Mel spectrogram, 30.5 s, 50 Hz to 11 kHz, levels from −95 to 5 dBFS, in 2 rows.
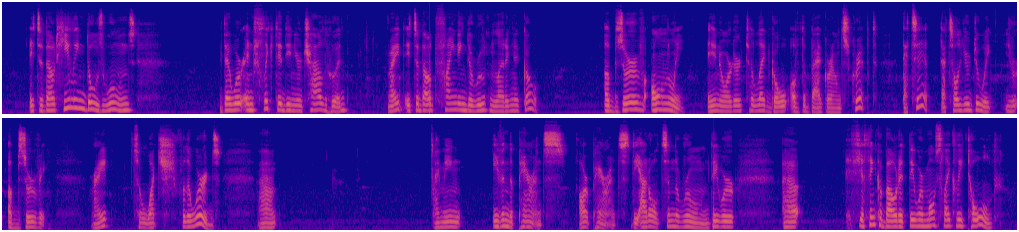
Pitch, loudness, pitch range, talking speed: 155 Hz, -41 LUFS, 135-180 Hz, 140 wpm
